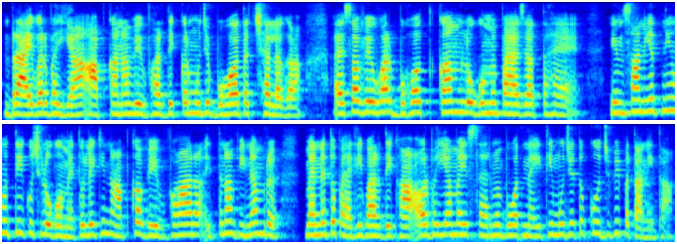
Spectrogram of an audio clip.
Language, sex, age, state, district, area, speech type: Hindi, female, 60+, Madhya Pradesh, Balaghat, rural, spontaneous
